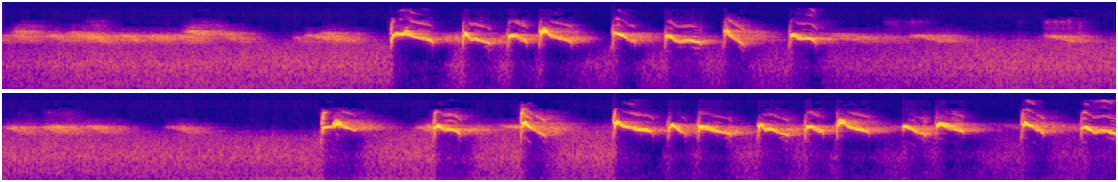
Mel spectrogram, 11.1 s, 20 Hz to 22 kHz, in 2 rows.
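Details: Oriental white-eye, a kept bird in minor moult, opening its song on 3 June 2022: bursts of sharp, steeply sweeping high chirps in rapid runs, separated by a steady background of soft high twittering and a low hum.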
